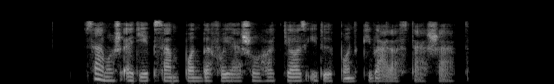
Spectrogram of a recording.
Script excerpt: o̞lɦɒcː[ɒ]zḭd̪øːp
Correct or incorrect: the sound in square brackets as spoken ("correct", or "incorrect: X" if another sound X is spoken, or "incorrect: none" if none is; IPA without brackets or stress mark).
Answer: incorrect: ɒː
